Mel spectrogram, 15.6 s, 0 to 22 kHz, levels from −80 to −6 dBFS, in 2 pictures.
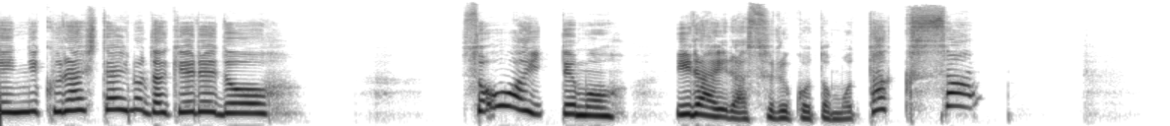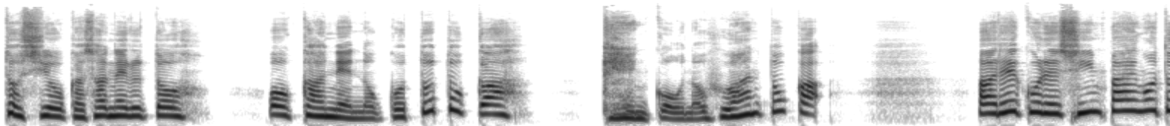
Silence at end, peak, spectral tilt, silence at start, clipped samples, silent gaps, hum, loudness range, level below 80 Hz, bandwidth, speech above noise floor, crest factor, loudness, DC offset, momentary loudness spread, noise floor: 0 s; -4 dBFS; -4.5 dB/octave; 0 s; under 0.1%; none; none; 3 LU; -72 dBFS; 20 kHz; 50 dB; 16 dB; -19 LUFS; under 0.1%; 7 LU; -68 dBFS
